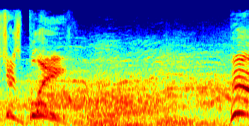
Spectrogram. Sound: screaming

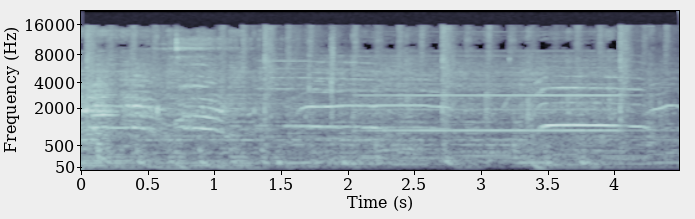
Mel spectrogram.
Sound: crowd cheering

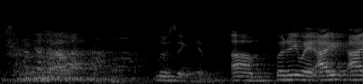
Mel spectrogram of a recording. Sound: audience laughs

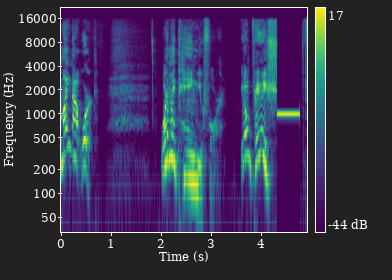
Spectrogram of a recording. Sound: sighs; beeps

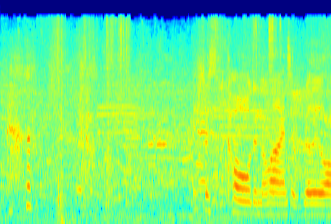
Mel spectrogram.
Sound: chuckles; fist thuds

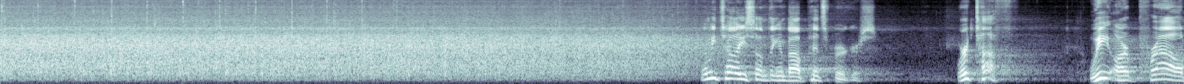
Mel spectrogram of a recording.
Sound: applause

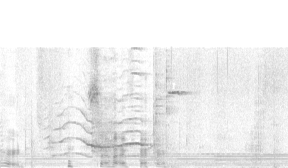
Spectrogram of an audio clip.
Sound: door creaking

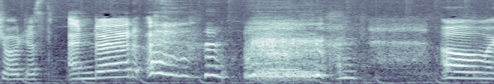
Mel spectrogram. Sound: laughs; grunts

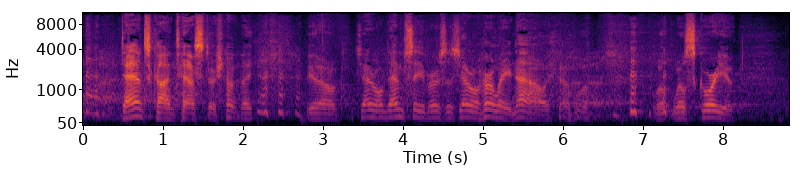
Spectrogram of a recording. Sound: laughter

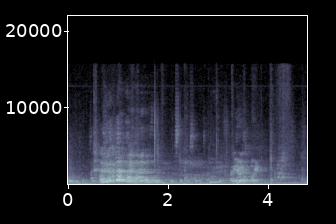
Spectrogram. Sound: laughter

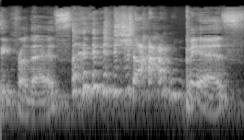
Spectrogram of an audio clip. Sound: laughing

